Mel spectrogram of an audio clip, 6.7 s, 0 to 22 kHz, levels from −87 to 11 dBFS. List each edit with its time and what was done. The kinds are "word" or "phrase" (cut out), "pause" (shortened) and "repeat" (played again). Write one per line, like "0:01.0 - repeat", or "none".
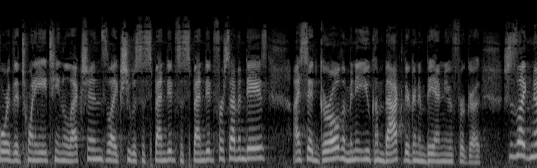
0:02.2 - repeat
